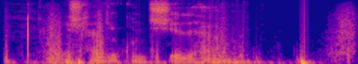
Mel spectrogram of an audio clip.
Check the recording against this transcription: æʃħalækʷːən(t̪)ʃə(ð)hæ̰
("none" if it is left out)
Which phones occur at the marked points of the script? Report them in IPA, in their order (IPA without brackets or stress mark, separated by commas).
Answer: t̪, ð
